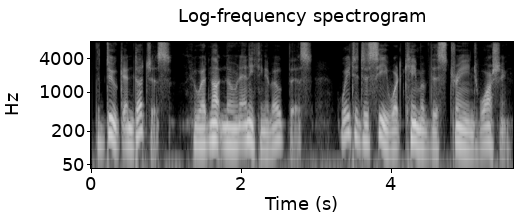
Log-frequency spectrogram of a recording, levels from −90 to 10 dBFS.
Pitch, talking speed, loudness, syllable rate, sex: 120 Hz, 215 wpm, -19 LUFS, 5.6 syllables/s, male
